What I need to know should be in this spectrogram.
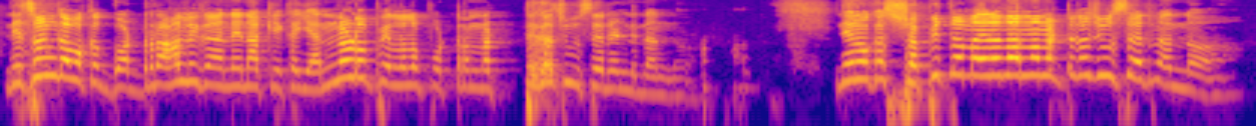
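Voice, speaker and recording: A middle-aged woman giving a church testimony, moving from soft, tearful telling to loud, fervent preaching. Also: high voice. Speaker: testimony speaker.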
